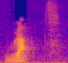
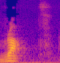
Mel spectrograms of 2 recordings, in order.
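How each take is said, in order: The two takes are said the same way.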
